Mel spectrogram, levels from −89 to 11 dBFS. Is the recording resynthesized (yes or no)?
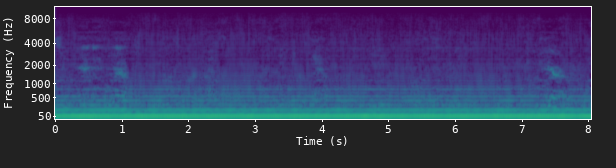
yes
